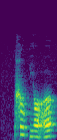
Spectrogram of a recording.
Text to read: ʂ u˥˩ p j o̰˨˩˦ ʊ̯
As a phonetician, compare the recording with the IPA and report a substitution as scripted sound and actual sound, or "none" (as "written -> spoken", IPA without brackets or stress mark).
none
